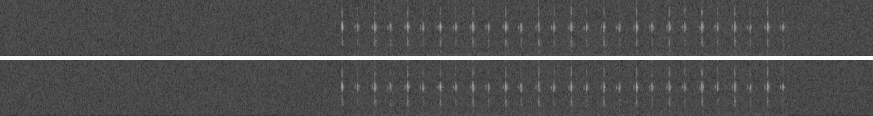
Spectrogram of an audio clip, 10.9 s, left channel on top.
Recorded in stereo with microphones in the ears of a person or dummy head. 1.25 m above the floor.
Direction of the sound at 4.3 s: 15° left (ahead or behind).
